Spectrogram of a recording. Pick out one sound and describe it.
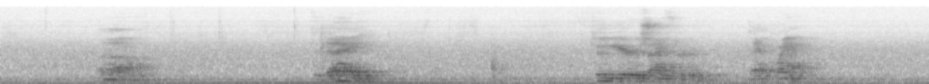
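An elderly man speaks calmly in short phrases into a microphone.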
